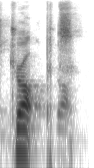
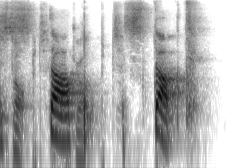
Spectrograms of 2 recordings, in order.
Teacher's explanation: because it's a plosive sound with the p, the p. Then the final ed is pronounced t, so it's dropped.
